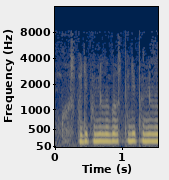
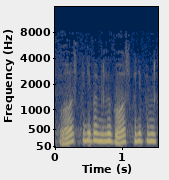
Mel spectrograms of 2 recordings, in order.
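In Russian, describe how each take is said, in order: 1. Высота остаётся ровной на всём протяжении. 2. Высота прыгает вверх и вниз между нотами. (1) "Ровный монашеский, монастырский читок" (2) "Вот так читают на приходах"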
